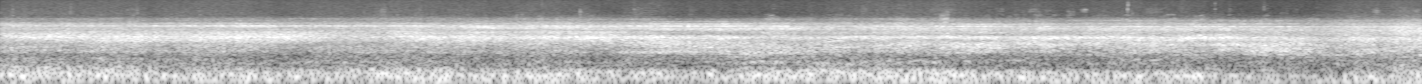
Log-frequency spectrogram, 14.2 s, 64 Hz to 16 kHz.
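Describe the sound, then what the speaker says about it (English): A Ryanair Boeing 737 roars with heavy thrust reverser action on landing at Manchester International Airport, a loud, sustained jet rumble that holds steady throughout. "Heavy reverser action from the 737 Ryanair comes off of them."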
